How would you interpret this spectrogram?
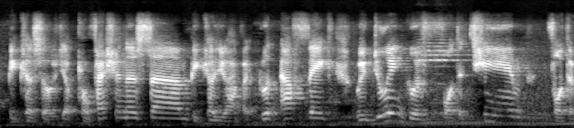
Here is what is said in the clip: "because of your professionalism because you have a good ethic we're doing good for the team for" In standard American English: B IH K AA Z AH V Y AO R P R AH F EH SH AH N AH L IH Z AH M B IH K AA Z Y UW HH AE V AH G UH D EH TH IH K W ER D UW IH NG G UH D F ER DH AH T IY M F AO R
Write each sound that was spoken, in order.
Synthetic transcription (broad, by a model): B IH K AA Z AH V Y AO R P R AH F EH SH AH N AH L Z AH M B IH K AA S Y UW HH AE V AH G UH D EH F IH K W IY D UW IH NG G UH D F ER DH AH T IY M F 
